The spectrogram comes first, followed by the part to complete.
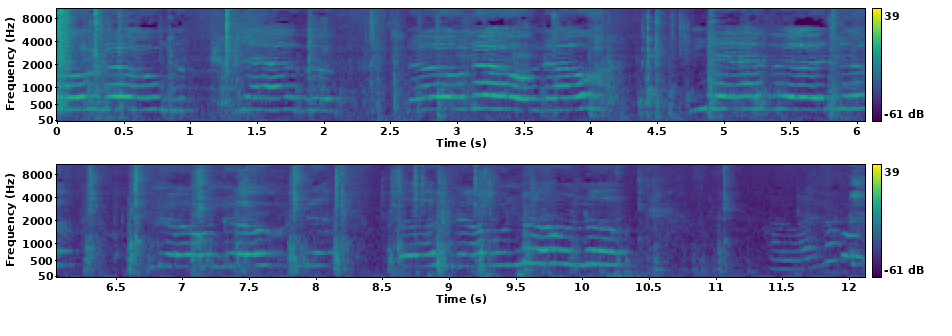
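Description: A child singing a tune in short phrases of held notes without clear words, with small knocks of toys.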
